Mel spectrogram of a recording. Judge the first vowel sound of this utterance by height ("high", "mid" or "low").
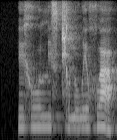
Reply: mid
